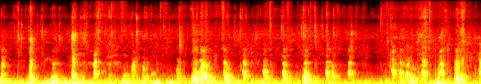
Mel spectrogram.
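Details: During enrichment feeding, three meerkats "fishing" make a steady run of low, pig-like grunts in quick succession, with faint splashing and tapping behind them.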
